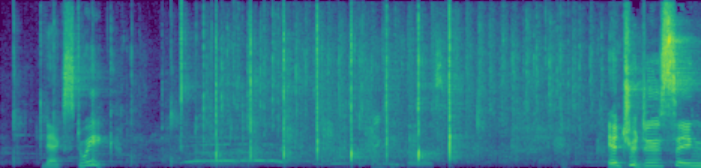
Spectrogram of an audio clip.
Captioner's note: applause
